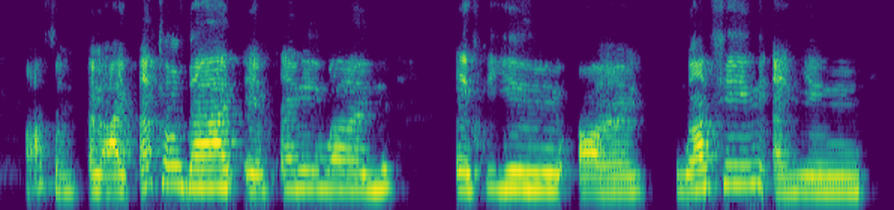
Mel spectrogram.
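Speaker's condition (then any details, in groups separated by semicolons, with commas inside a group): Moebius syndrome; paralyzed tongue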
